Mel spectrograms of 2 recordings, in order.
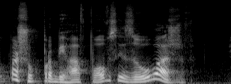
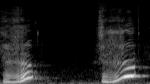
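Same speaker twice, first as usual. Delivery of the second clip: rising to a high loud buzz; surprised buzz; 7 semitones higher, 7 dB louder than usual. A narrator's reading. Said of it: "здивувався Жук". (здивоване жужжання)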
